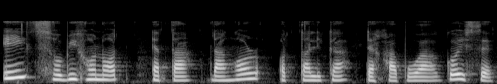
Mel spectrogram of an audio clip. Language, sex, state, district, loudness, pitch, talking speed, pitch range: Assamese, female, Assam, Kamrup Metropolitan, -15 LUFS, 200 Hz, 95 wpm, 185-235 Hz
